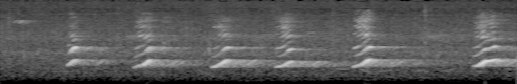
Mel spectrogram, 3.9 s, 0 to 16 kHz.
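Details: Lar gibbon at Zoo Opole in 2015. Six clear rising hoo notes, evenly paced about half a second apart, each swooping up and holding briefly.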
